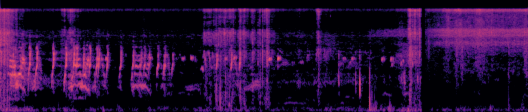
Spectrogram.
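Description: Small birds chirping: a dense run of rapid chirps for the first few seconds, then scattered single chirps, ending abruptly about six seconds in, followed by a faint outdoor hiss.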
